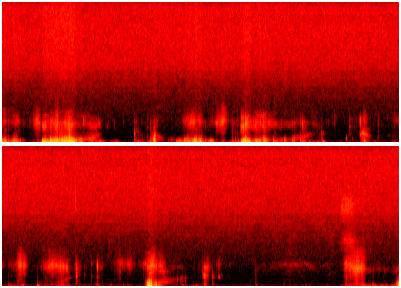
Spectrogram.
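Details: Low, gurgling stomach rumbles coming and going in irregular bursts with quiet gaps, ordinary bowel sounds from gas and fluid moving through the gut; the person calls the noises weird.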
